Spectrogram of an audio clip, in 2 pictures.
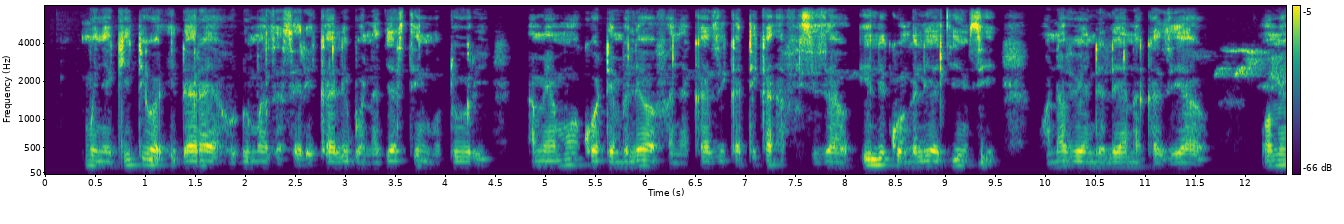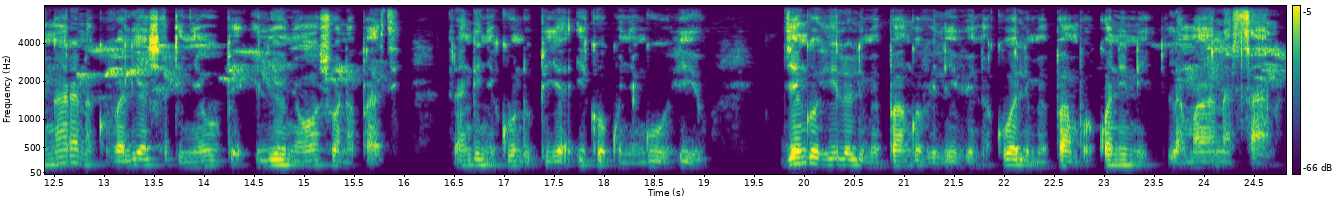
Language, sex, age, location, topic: Swahili, male, 18-24, Kisumu, government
